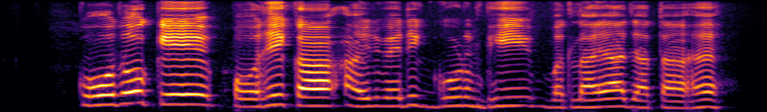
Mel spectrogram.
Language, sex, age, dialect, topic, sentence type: Hindi, female, 56-60, Garhwali, agriculture, statement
